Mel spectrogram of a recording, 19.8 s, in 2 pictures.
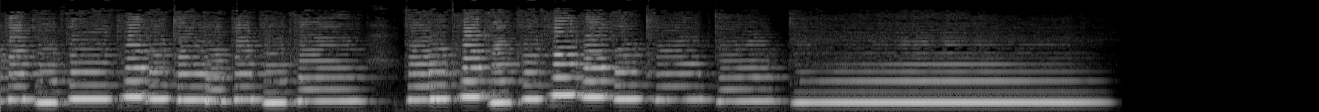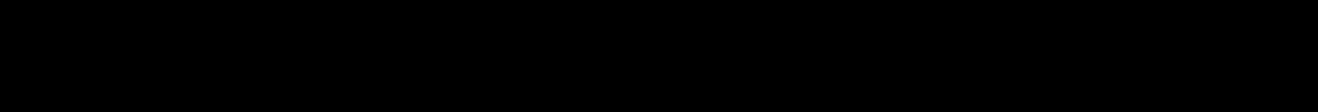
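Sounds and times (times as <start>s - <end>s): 
clarinet: 0.0s - 8.4s.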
